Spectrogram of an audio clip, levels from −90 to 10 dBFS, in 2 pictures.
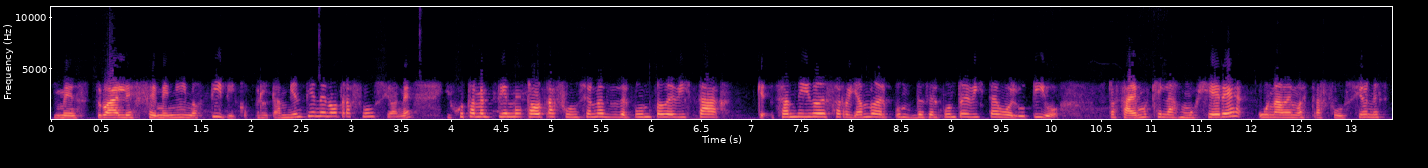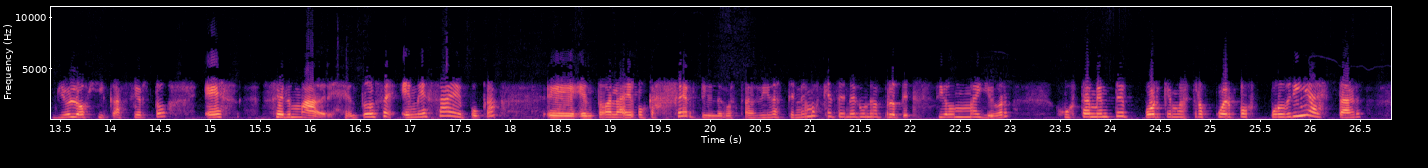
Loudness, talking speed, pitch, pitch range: -20 LUFS, 155 wpm, 285 Hz, 255-315 Hz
